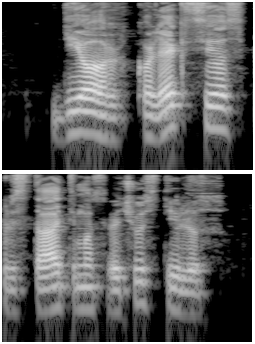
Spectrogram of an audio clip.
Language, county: Lithuanian, Vilnius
